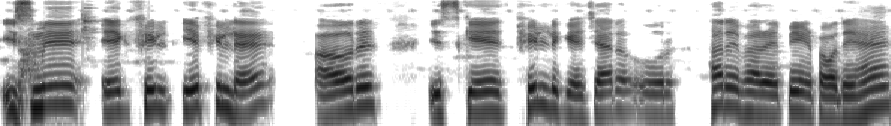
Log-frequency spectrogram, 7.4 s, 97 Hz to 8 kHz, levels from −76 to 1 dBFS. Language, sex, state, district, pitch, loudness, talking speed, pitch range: Hindi, male, Uttar Pradesh, Ghazipur, 165 Hz, -13 LUFS, 120 wpm, 150-190 Hz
